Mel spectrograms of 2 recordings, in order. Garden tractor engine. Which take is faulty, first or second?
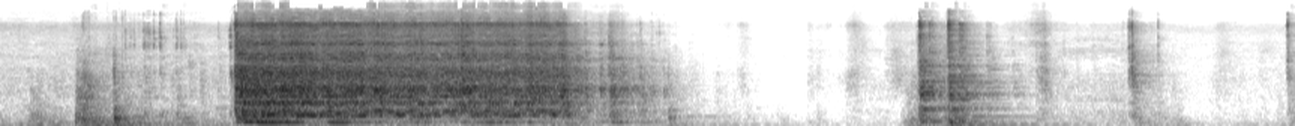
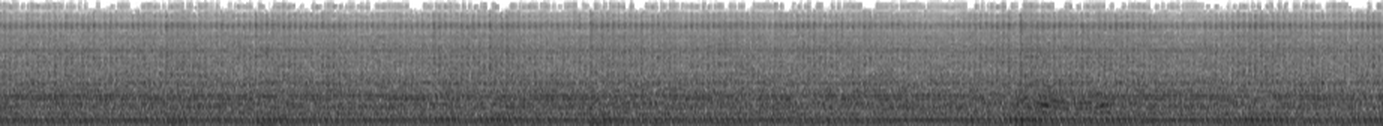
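first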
